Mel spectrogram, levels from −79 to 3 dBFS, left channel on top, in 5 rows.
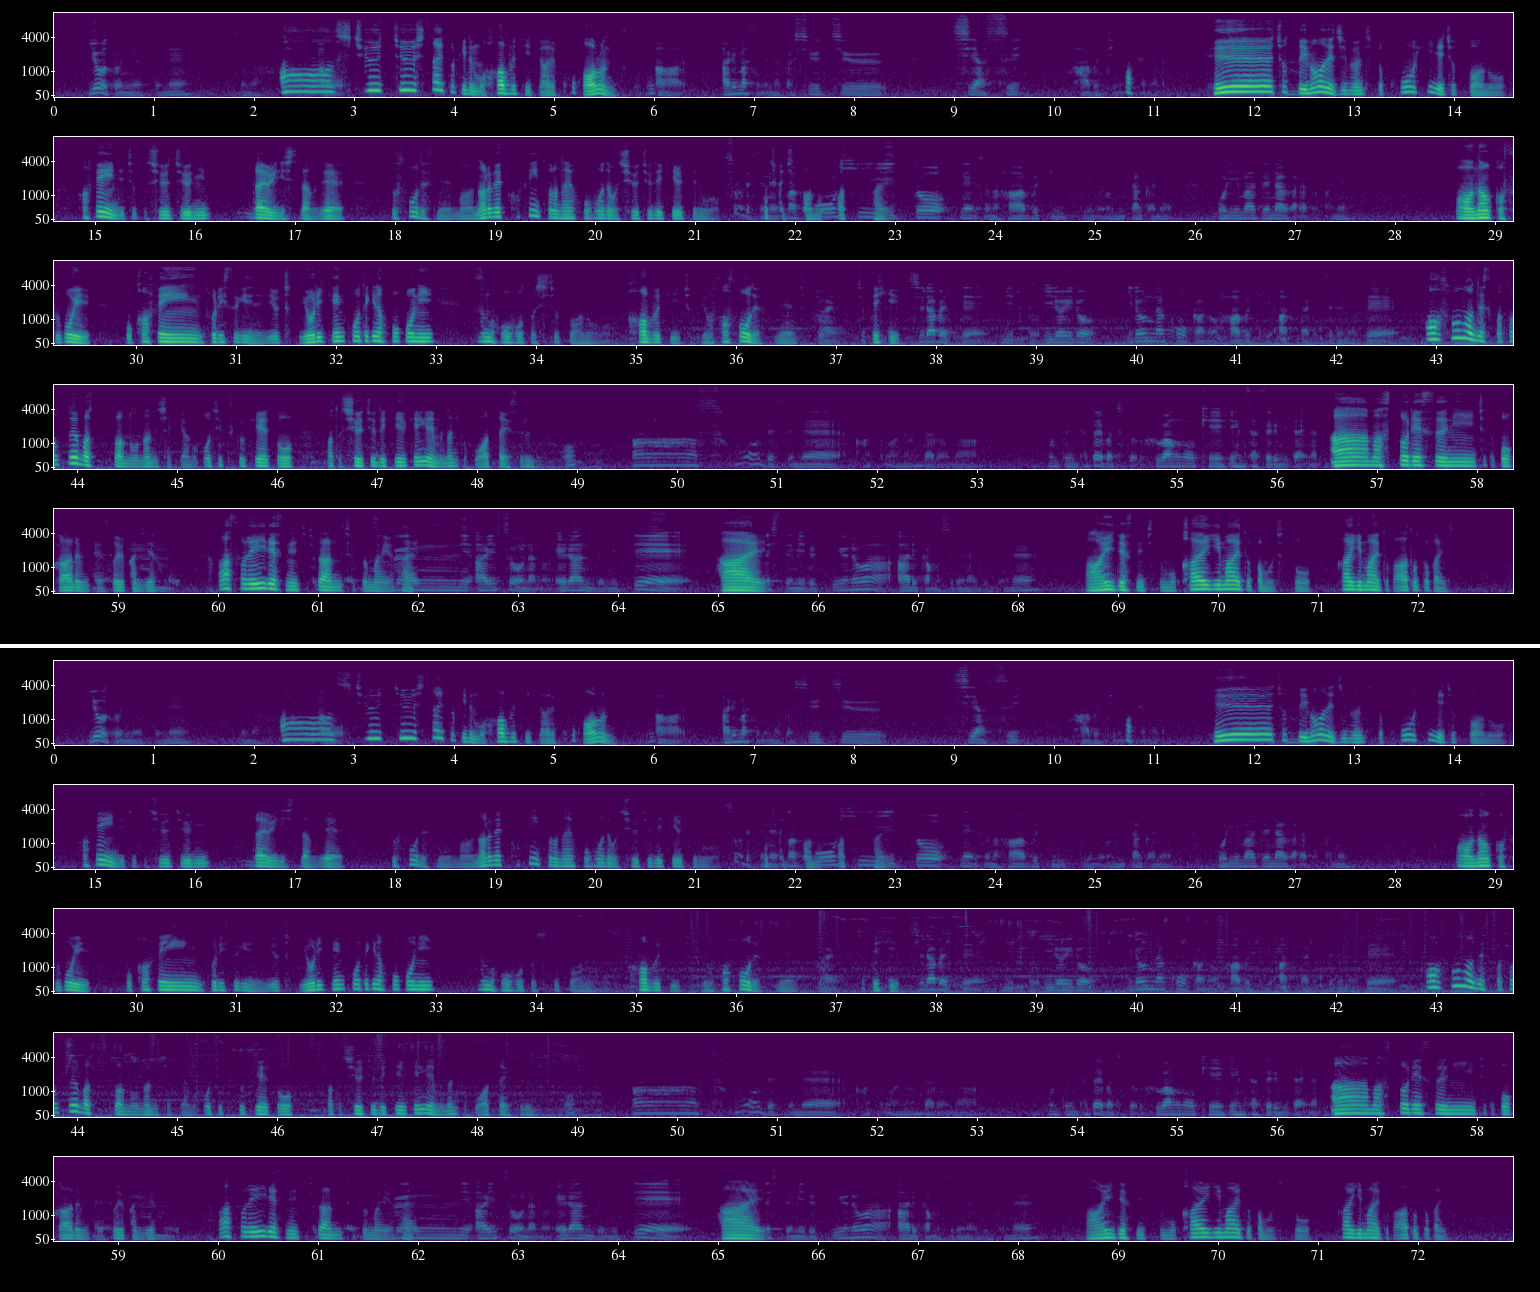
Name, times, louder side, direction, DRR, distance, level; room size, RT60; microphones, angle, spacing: voice 1, 0.3-1.4 1.9-3.0 6.0-6.4 6.7-8.6 9.0-9.8 10.2-11.1 12.3-12.5 21.3-27.6 36.7-42.7 49.5-53.0 53.7-56.6 58.4-58.5 58.7-59.6 60.2-60.3 61.3-65.1 65.4-68.2, left 2 dB, 25° left, 6.9 m, -52 dB
voice 2, 2.3-5.0 5.3-5.6 11.6-13.2 13.5-14.5 15.0-16.1 16.5-17.5 18.0-19.1 19.3-21.2 22.1-22.2 28.6-29.5 30.0-33.0 33.4-34.6 34.9-36.6 37.5-37.6 42.9-45.5 45.8-46.2 46.6-48.6 48.9-49.0 56.5-59.2 60.0-62.0 65.0-65.5 68.7-70.9 71.2-72.4, left 5 dB, 50° left, 0.4 m, -28 dB
sound 1, 34.4-49.3, right 3 dB, 55° right, 5.8 m, -58 dB
head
